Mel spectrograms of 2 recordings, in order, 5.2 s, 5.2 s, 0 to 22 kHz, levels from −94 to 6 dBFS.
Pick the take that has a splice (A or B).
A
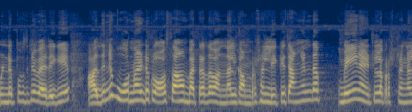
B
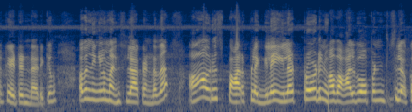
B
